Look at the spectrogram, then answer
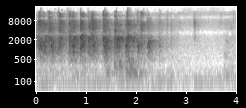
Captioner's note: applause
